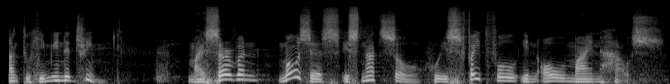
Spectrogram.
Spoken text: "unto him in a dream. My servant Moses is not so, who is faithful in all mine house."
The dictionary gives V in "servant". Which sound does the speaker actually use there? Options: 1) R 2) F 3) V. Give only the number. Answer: 3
